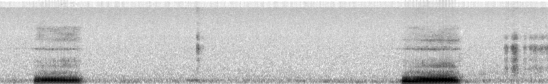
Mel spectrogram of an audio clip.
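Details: Indoor recording of a snoring Labrador Retriever: two harsh, low-pitched snorts near the start and end, roughly five and a half seconds apart, with faint small clicks in between.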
